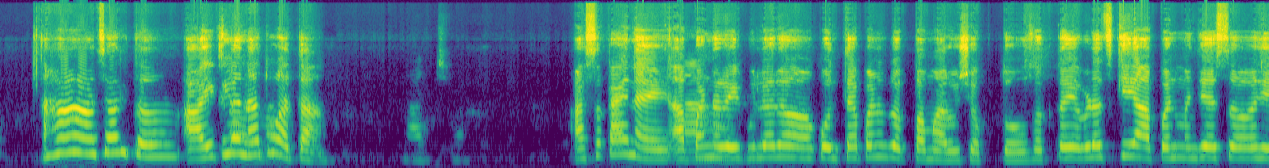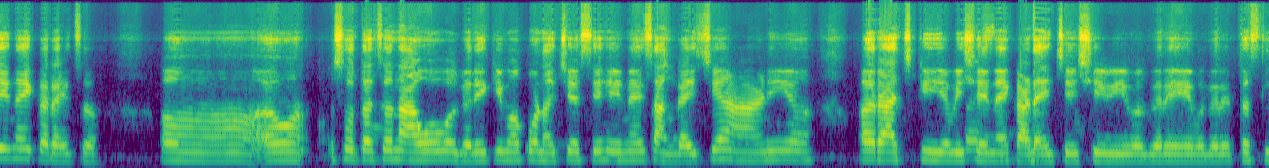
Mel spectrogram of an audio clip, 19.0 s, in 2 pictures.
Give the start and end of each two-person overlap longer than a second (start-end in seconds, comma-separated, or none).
none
